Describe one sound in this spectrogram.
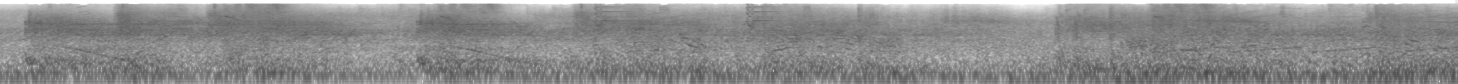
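A beam saber hums and slashes.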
